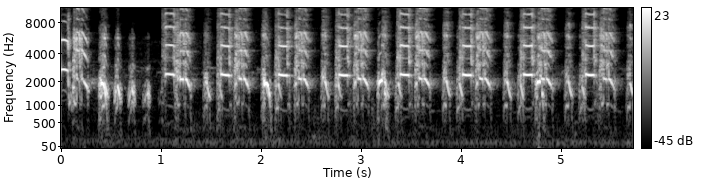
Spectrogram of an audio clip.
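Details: Grey francolin (Francolinus pondicerianus) call, offered as a hunting lure: loud, harsh, squawky phrases repeated rapidly, nearly twice a second, with no other clear sounds.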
